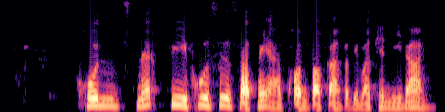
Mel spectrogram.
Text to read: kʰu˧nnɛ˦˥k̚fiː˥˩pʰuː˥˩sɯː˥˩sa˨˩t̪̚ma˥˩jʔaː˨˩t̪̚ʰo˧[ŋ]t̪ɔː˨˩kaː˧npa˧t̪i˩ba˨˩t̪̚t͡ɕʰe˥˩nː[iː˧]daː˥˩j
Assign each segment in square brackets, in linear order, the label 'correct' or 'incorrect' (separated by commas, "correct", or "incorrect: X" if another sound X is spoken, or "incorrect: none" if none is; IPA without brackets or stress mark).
incorrect: n, incorrect: iː˦˥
